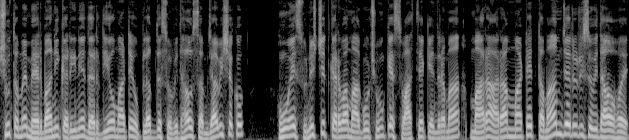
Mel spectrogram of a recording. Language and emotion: Gujarati, fearful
